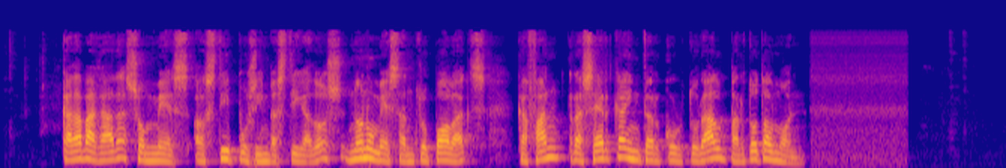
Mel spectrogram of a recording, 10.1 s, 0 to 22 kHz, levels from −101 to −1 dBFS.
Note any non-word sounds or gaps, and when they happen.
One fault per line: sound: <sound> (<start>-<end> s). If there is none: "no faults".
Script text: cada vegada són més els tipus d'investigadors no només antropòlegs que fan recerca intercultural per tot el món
no faults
